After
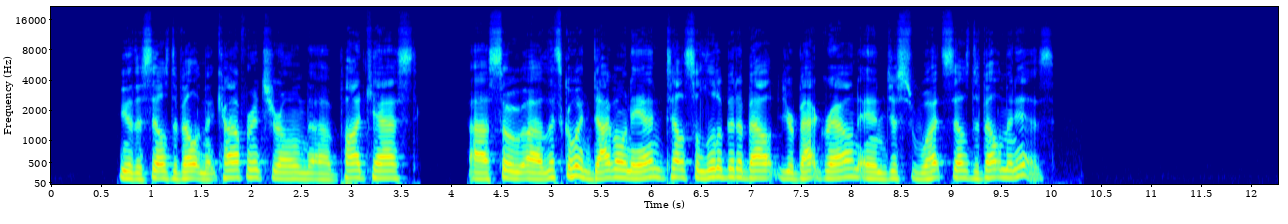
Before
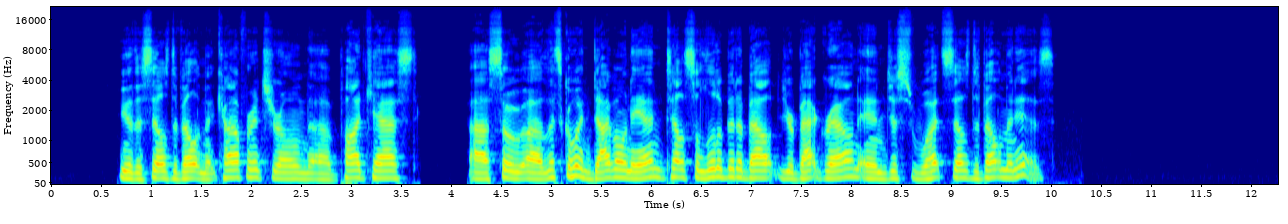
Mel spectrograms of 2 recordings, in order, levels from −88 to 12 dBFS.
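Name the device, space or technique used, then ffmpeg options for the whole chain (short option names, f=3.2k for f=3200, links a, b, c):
behind a face mask: -af "highshelf=f=2.3k:g=-8"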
